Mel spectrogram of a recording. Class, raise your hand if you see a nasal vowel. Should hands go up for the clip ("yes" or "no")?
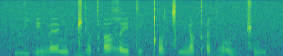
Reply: no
